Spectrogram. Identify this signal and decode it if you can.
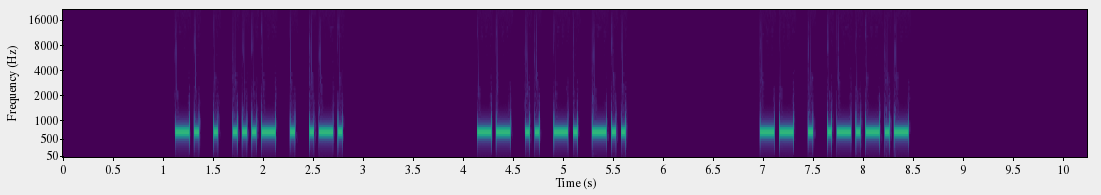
Morse code, heard as a keyed tone, about 25 wpm, 700 Hz. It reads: NEVER MIND ME.
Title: 4x Word-Spacing - Sentences from Top 500 Words - 25wpm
